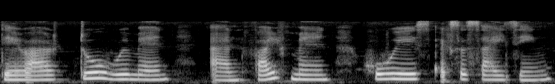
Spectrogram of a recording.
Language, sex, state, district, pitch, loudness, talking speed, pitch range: English, female, Sikkim, Gangtok, 225 Hz, -15 LUFS, 110 wpm, 210-245 Hz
